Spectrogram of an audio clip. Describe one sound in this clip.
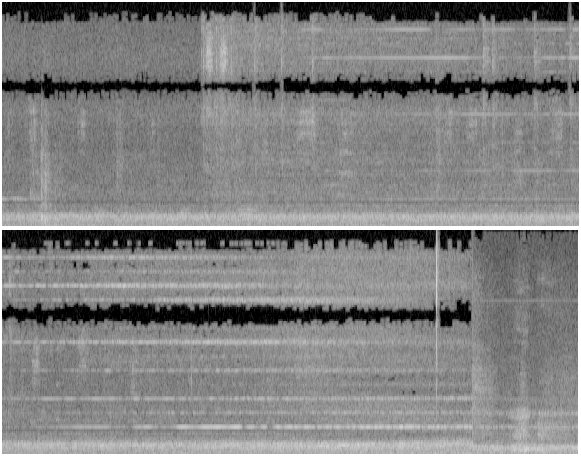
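A standing train hums steadily.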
